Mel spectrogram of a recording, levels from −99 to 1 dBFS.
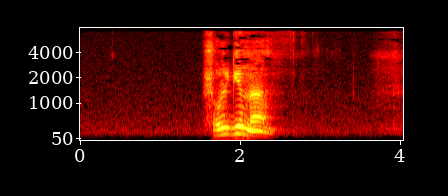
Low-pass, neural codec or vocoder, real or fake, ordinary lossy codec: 7.2 kHz; none; real; MP3, 32 kbps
